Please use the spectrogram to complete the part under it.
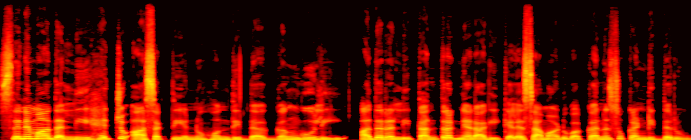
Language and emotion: Kannada, neutral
